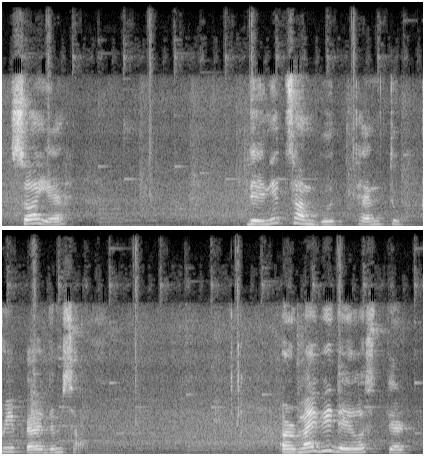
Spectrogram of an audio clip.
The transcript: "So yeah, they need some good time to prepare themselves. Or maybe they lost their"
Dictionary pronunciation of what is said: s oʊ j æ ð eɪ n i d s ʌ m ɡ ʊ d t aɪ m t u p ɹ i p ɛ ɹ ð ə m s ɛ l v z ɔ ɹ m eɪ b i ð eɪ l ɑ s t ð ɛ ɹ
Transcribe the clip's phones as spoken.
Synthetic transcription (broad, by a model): s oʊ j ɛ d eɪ n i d s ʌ m ɡ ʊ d t aɪ m t u p ɹ i p ɛ ɹ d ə m s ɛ l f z ɔ ɹ m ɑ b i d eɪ w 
